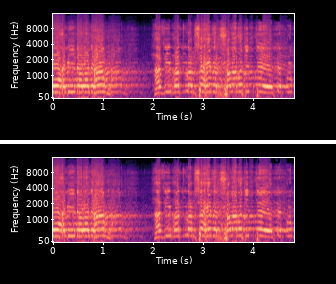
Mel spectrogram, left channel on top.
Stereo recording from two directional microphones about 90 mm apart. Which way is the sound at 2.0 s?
25° right (ahead or behind).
